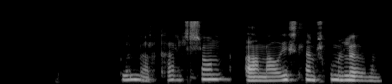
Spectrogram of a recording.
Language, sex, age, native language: Icelandic, female, 50-59, Icelandic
